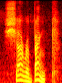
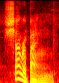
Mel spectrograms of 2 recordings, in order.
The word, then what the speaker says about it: charabanc: carry many people at the same time, a charabanc. And that's how you pronounce it. So it isn't charabanc. We actually pronounce this word charabanc.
